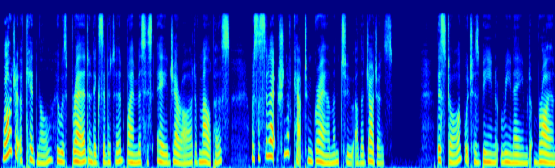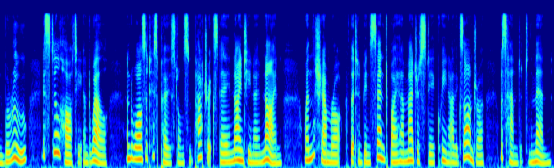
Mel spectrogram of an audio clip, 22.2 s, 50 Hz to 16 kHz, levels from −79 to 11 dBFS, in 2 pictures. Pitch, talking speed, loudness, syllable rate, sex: 205 Hz, 180 wpm, -20 LUFS, 4.9 syllables/s, female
